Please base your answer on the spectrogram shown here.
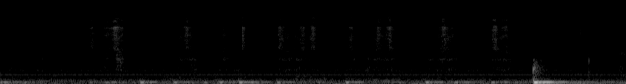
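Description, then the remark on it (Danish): Pen or pencil scratching across paper in short, irregular strokes, soft and steady, as someone writes the question "What does my gender mean for the law?", ending with a sharper tap or thump near the end. No one speaks. “Kan du ikke lige prøve at læse op, hvad det er, du har skrevet?”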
